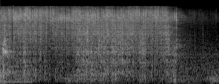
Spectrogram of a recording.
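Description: Stick (arc) welder tack-welding steel: the arc gives a steady hiss that cuts off near the end.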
